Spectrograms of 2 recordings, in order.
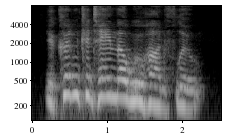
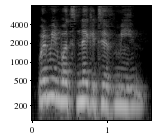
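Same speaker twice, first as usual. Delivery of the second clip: normal talking voice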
